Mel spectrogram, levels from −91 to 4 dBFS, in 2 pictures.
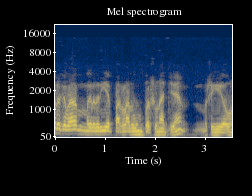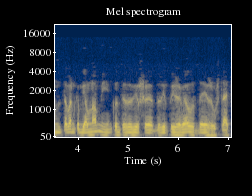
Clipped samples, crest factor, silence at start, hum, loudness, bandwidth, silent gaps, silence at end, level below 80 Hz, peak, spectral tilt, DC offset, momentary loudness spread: under 0.1%; 12 dB; 0 s; none; -13 LUFS; 4.1 kHz; none; 0.05 s; -40 dBFS; 0 dBFS; -11 dB/octave; under 0.1%; 6 LU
